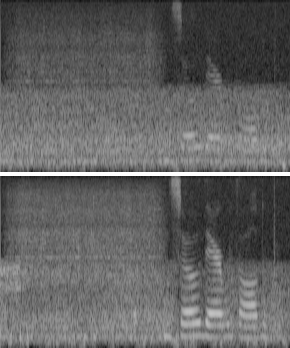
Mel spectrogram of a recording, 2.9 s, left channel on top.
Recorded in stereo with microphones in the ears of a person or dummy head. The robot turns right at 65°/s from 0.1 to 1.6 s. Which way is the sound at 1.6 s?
50° right (ahead or behind).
